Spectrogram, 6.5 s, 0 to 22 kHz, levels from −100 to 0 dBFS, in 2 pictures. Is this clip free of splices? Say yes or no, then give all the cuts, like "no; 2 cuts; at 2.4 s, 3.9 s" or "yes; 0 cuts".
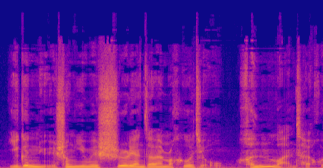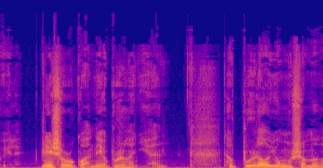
no; 1 cut; at 3.5 s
